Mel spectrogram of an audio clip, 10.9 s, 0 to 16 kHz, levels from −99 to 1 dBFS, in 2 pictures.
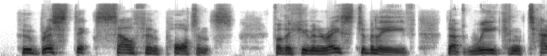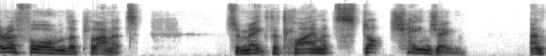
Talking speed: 115 wpm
